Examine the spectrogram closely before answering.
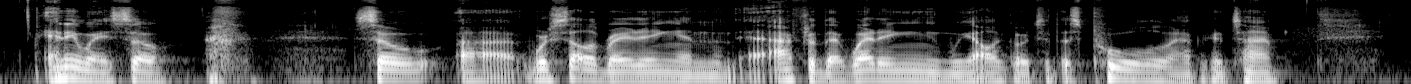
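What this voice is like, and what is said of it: Thick Israeli accent. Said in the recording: “I'm Israeli, as you know. You could probably tell by my thick accent.”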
